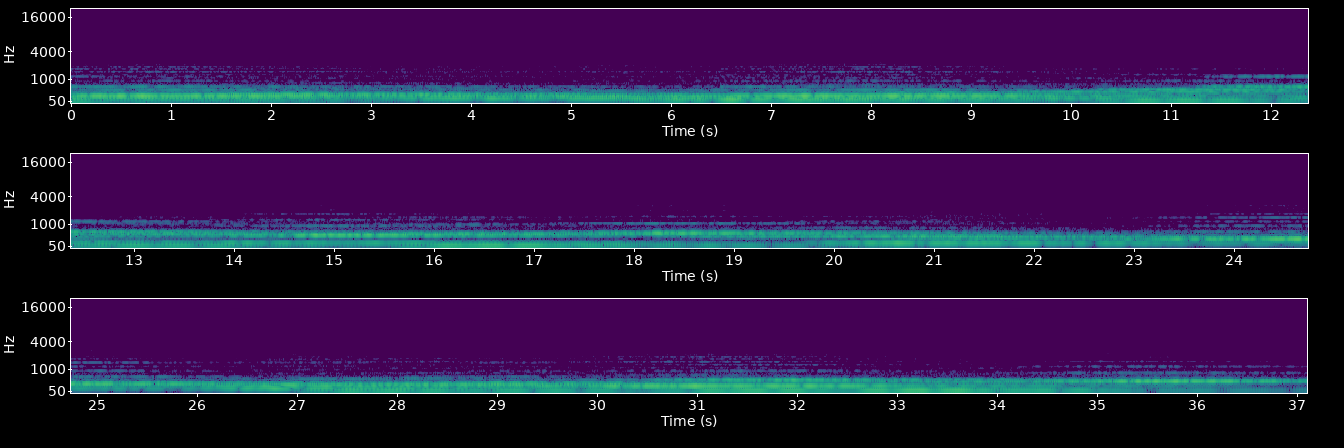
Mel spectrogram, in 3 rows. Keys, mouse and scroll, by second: 1.1 click, 2.5 g, 5.3 g, 9.7 click, 18.2 Delete, 20.1 click, 22.1-24.1 drag, 25.9 click, 28.2-31.1 drag, 34.4-37.1 drag.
